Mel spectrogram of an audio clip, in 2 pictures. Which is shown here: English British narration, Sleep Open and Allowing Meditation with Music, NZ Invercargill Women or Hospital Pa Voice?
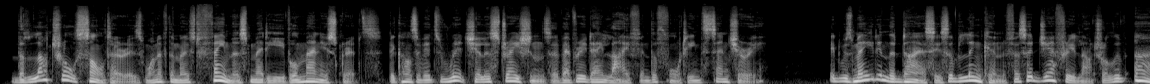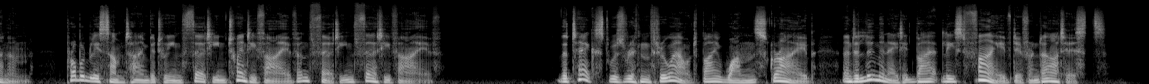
English British narration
